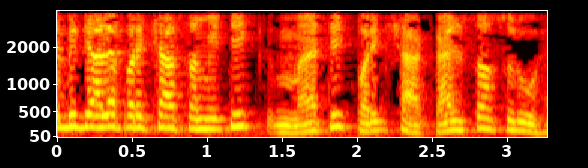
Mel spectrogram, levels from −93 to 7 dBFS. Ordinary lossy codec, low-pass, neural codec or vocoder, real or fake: none; 3.6 kHz; none; real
